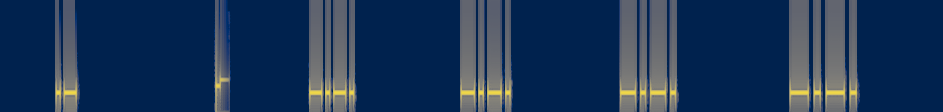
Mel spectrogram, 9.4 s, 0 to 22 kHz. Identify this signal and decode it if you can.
Morse code, heard as a keyed tone, about 27 wpm, spaced as for 7 wpm, 700 Hz. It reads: A CCCC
